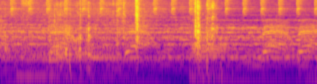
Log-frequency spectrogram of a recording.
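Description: Hip hop music with a skateboard rolling on concrete, and two sharp clacks about a second apart near the middle.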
